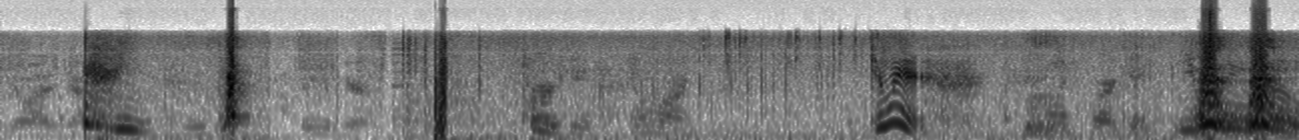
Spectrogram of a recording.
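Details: Talking husky/wolf mix named Emily, a female runt who had seven pups, mixing sharp short yelps and barks with drawn-out arching yowls that rise and fall, while a voice calls to the dogs in the background.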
